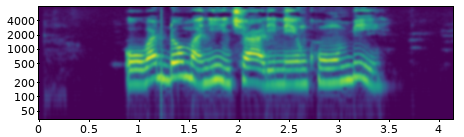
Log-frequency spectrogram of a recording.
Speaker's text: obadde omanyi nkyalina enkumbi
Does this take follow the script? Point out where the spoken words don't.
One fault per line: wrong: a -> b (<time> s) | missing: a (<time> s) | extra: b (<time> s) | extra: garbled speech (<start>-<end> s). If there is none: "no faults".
no faults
